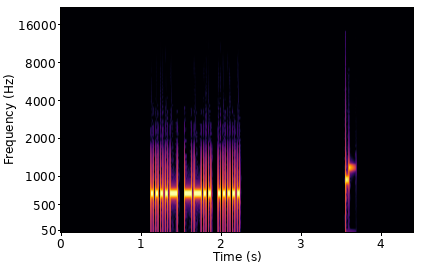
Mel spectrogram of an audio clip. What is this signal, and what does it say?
Morse code, heard as a keyed tone, about 40 wpm, 700 Hz. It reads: 4Z5
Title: Callsign Prefixes for Top 50 DXCC - 40wpm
